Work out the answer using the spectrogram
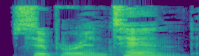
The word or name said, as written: superintend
